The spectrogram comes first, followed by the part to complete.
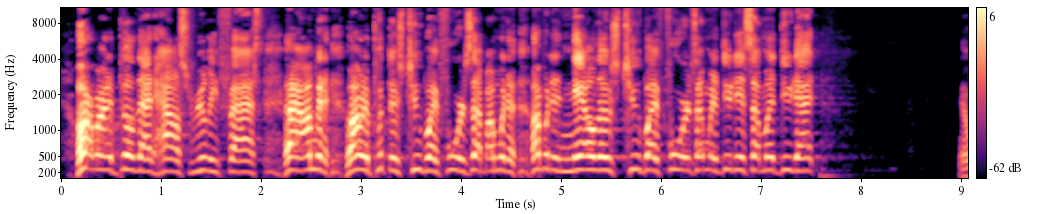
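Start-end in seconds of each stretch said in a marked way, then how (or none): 0.1-7.5 rushed cartoon-rabbit chatter, high and loud. Voicing a rabbit who does everything quickly: hurried rabbit voice. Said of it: "what do you think Rhonda the rabbit decided?".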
